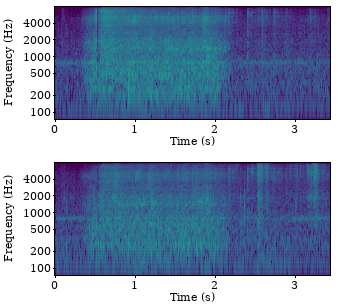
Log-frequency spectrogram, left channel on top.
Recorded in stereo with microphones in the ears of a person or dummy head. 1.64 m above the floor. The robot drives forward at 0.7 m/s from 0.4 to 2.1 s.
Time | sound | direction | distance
0.5 | frying | 50° left (ahead or behind) | 1.2 m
